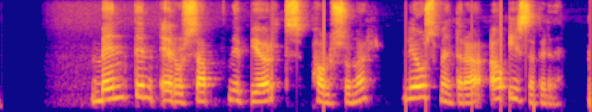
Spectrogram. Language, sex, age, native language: Icelandic, female, 40-49, Icelandic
